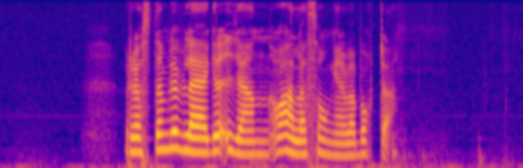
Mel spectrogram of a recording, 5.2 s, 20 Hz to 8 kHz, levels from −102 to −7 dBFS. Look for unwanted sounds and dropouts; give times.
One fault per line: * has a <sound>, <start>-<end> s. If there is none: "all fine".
all fine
